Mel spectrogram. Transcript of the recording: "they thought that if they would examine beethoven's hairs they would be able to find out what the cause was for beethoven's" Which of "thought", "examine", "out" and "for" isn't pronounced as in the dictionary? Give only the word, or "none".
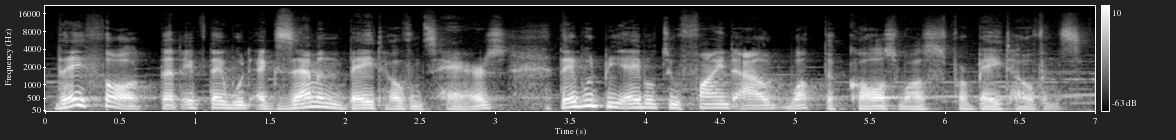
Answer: none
